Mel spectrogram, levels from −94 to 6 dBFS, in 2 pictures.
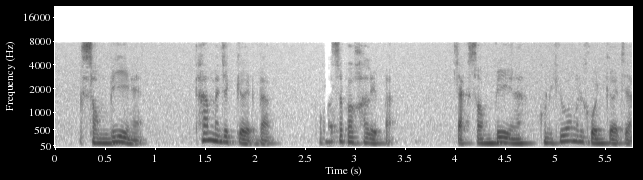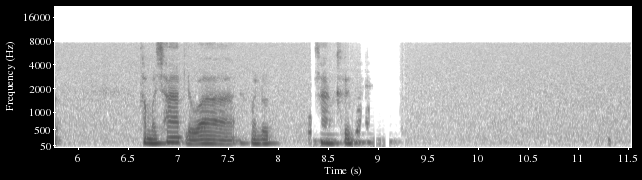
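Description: At 2.7 to 2.79 s the talker's speech dips sharply, by roughly 15 dB at its deepest, for about a tenth of a second. This is speech suppressed in double talk. The likely cause is that the echo canceller could not tell the near talker from loudspeaker echo while both sides were active, so it pulled the microphone signal down. The result is a brief hole in the speech.

At 8.29 to 8.41 s the other side's voice leaks through, a faint second voice around 15 dB below the talker. The likely cause is loudspeaker echo that the canceller failed to remove from the microphone. Overlapping it, from 8.34 to 8.62 s, the talker's speech is again suppressed in double talk, dropping by about 10 dB for roughly a third of a second. The likely cause is the canceller ducking both voices as they collide. The suppression sounds like a softened patch. From 8.78 to 9.23 s the other side's voice leaks through again, at a similar low level, likely residual echo that escaped cancellation. 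Throughout, the call microphone processing leaves nothing above 8 kHz.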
